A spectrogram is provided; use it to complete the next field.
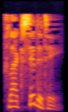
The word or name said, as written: flaccidity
